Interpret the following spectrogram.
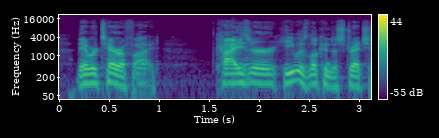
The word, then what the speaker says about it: Kaiser: Kaiser is Mm-hmm. what German's word for Caesar, right? That's how Yes. they pronounce Caesar, Kaiser. Um, the Persians, by the way, pronounce it Caesar. Caesar, by the way.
